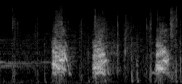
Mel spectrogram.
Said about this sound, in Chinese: 可是远处突然传来了汪汪的狗叫声。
